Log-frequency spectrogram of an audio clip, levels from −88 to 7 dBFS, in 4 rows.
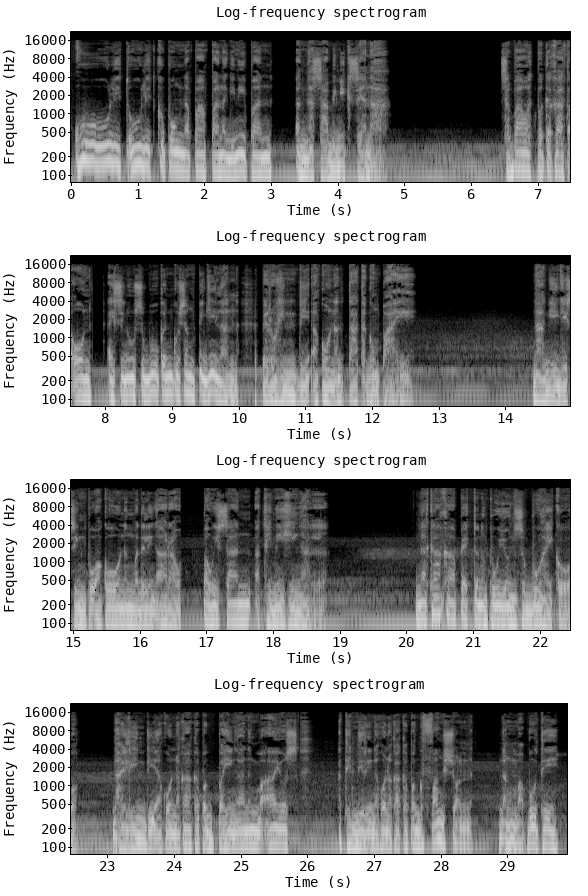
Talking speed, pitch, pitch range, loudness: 100 wpm, 85 Hz, 75-100 Hz, -20 LUFS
